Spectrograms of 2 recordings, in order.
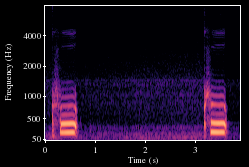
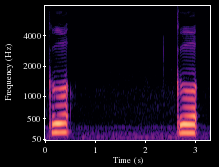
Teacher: in a somewhat softer sound than the English letter G makes the difference between G and C is that the C is aspirated accompanied by a puff of air while G is not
